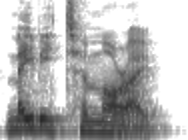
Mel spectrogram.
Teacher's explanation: tomorrow has a schwa towards the beginning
